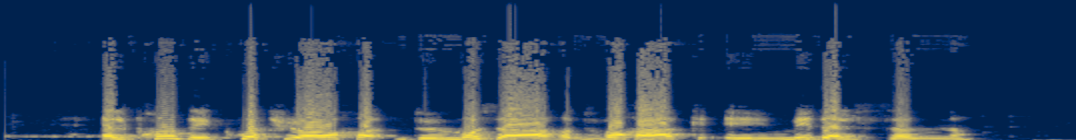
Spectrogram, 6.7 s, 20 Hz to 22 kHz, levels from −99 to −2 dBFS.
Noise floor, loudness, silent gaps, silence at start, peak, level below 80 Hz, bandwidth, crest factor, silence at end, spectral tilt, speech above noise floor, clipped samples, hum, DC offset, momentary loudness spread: -57 dBFS; -11 LUFS; none; 0.65 s; 0 dBFS; -50 dBFS; 15.5 kHz; 12 dB; 0.65 s; -4.5 dB/octave; 47 dB; under 0.1%; none; under 0.1%; 9 LU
